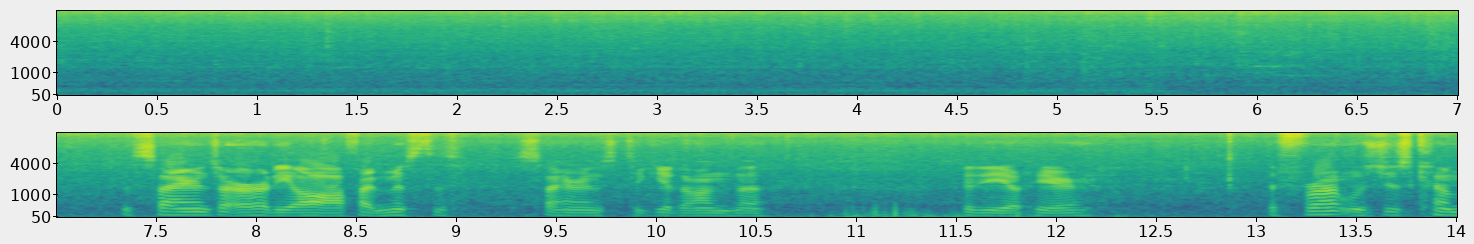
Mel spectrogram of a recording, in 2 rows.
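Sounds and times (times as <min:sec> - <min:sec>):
low steady hum: 0:00.0 - 0:14.0
rain falling steadily: 0:00.0 - 0:14.0.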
